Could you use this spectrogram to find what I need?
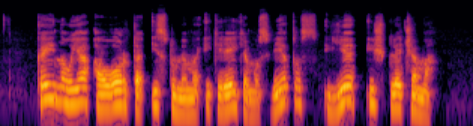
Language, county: Lithuanian, Šiauliai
